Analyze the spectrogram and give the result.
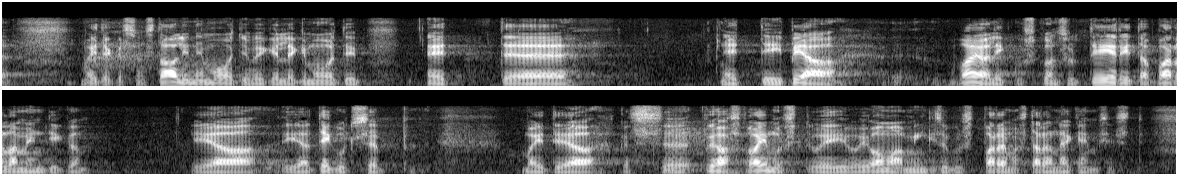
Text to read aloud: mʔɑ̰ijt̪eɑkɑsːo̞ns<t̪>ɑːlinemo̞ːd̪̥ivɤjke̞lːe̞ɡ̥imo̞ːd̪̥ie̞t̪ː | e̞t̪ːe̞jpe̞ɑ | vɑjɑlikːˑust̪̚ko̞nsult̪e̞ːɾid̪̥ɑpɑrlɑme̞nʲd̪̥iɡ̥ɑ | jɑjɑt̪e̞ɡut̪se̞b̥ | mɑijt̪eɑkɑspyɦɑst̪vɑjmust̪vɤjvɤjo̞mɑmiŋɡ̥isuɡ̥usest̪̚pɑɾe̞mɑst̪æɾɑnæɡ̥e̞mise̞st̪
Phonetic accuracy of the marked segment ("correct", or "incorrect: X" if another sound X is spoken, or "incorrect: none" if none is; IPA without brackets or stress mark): correct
